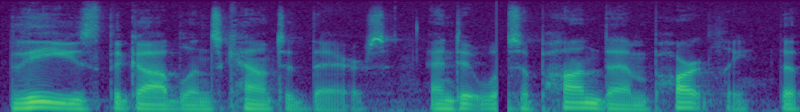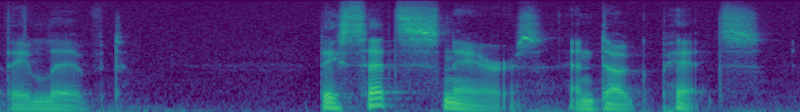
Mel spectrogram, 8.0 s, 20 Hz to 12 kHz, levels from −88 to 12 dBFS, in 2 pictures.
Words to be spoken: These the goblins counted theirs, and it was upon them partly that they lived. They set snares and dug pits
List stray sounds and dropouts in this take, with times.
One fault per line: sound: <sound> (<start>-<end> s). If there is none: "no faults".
sound: dropout (2.5-2.5 s)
